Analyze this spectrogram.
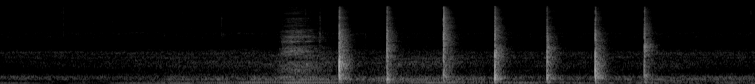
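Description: Hands slapping a floured ball of chapati dough: seven sharp pats about two a second, starting a few seconds in.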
